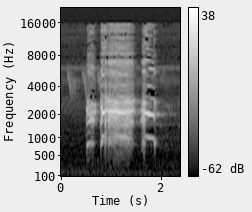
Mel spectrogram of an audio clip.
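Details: Forest-trained red junglefowl decoy rooster of nearly nine months with red plumage, said to crow almost nonstop and most in the morning. It gives one full crow: a clipped first syllable, a drawn-out loud middle, and a falling final note.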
